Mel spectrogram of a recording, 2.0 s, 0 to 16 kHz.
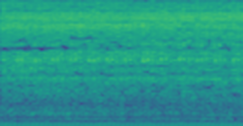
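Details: Mazda BT-50 Pro diesel, towed in with a no-start after several failed repairs elsewhere, now fixed and starting; soft, even diesel clatter at idle with no misses or knocks, a healthy settled idle.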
